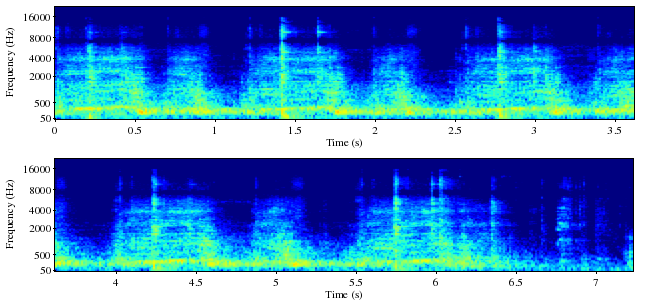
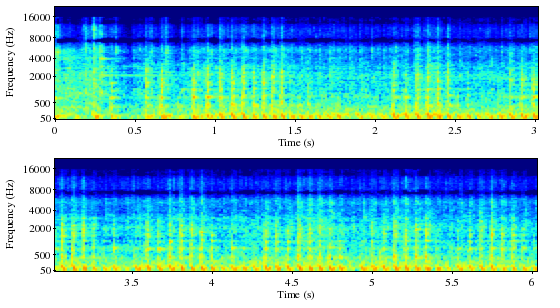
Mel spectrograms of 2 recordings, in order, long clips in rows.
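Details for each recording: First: Diesel equipment-yard tractor on a cold start around 60°F, boosted from a NOCO Boost battery pack, with glow plugs used: the starter churns steadily at about three compression strokes a second, but the engine never catches; it cranks without firing. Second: 50 hp diesel tractor on a cold start around 60°F, started from a dead battery with a NOCO Boost jump pack: steady even idle clatter with a clear low thump and no misses. Running normally.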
